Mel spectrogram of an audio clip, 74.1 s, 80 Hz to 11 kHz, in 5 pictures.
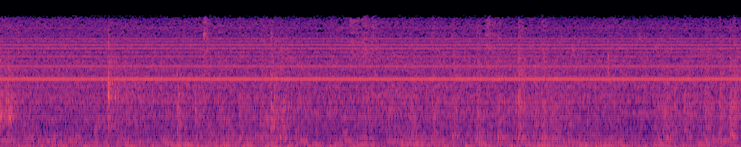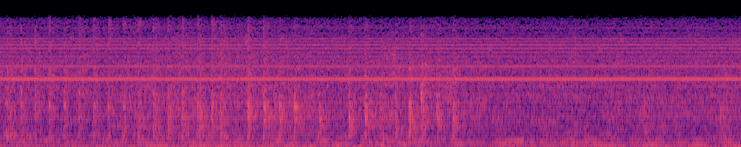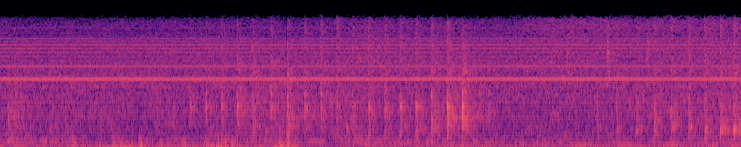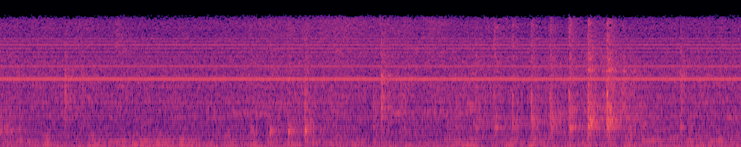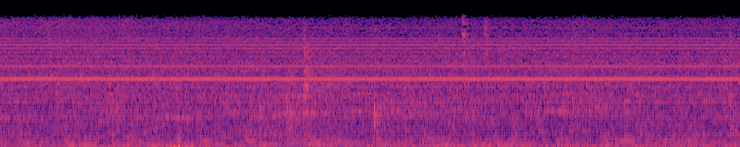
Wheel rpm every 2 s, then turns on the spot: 0, 0, 0, 0, 0, 0, 0, 0, 0, 0, 0, 0, 0, 0, 0, 0, 0, 0, 0, 0, 0, 0, 0, 0, 0, 0, 0, 0, 0, 0, 0, 0, 0, 0, 0, 0, 0.
none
